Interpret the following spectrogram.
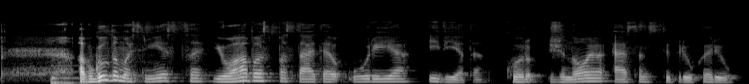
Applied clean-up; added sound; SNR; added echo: none; Bowed string instrument; 13 dB; none.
